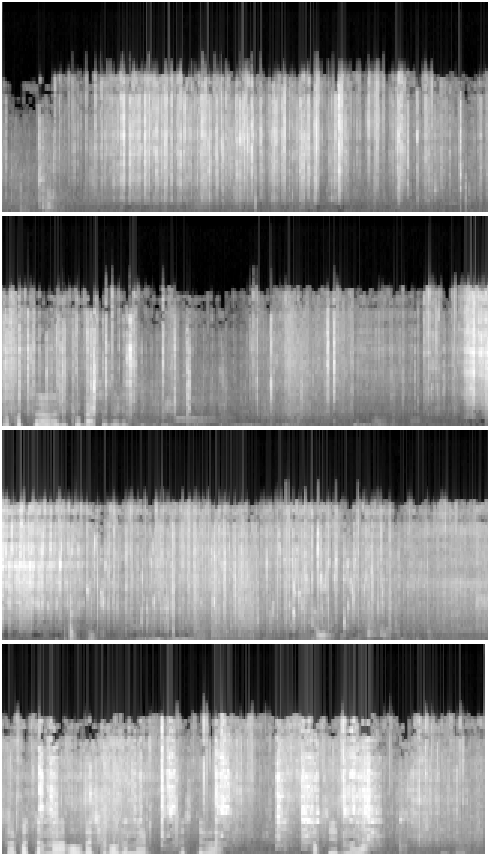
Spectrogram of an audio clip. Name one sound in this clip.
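Vegetables sizzle in a hot pan.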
